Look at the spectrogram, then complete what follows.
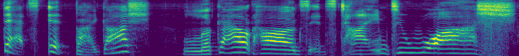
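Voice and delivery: loud, building to a drawn-out shout; yelled. Acted. Farmer yelling at the hogs that it is wash time. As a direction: announce wash time as a triumphant yell. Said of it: "Farmer yelled".

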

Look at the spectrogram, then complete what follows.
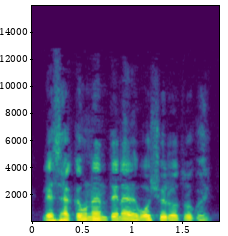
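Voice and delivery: usual speaking voice

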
